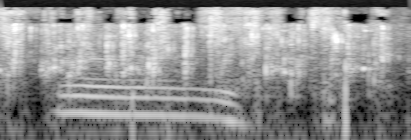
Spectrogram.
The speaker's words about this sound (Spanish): Ah, cómo me gusta escuchar ese perrito tomando agua. Qué bárbaro. Qué bonito.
